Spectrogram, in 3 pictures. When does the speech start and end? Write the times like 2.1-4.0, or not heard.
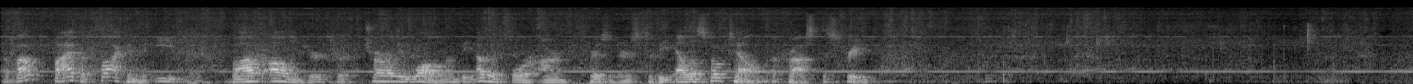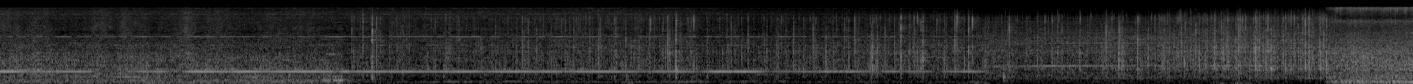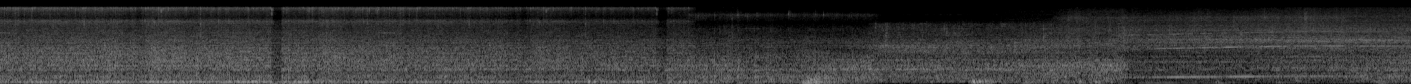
0.0-8.7.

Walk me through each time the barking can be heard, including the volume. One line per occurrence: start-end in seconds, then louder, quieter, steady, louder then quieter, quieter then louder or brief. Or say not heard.
not heard.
